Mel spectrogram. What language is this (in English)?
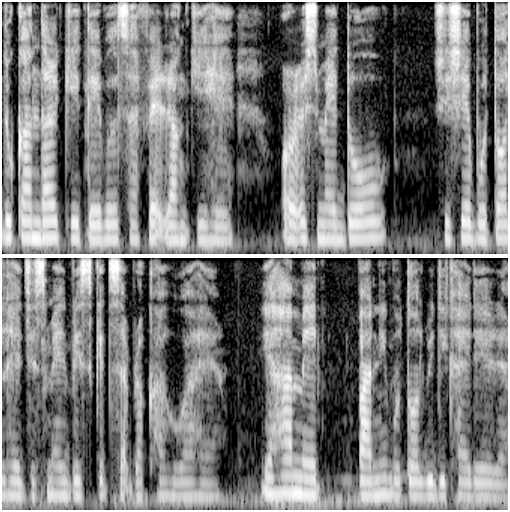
Hindi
